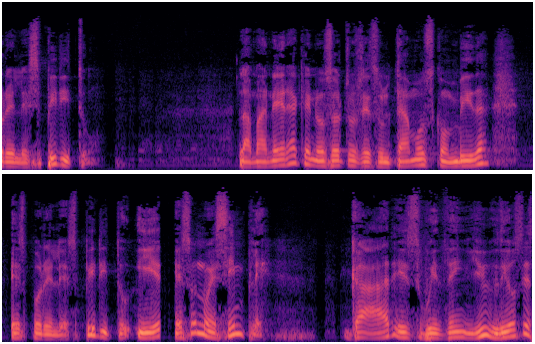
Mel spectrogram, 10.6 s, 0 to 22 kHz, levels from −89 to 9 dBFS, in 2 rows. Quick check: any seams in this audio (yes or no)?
yes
